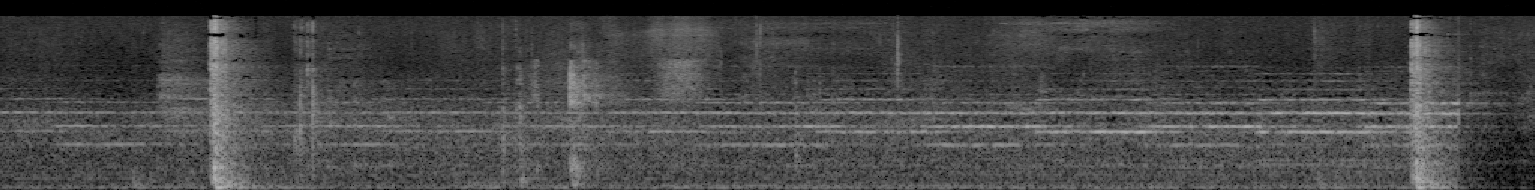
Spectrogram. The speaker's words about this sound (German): Kofferraum zu. Das Auto ist fertig gepackt für die Ferien.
